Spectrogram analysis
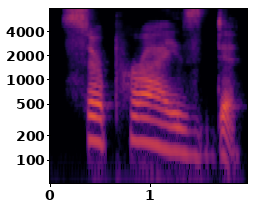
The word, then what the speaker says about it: surprised: In its past form, the final ed D sounds like D. So it's surprised.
